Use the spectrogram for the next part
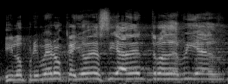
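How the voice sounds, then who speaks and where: Costa Rican male preacher, high pitch, emotional sermon, long reverb of a church hall. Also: flat delivery, fast talker. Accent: Costa Rican Spanish. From Costa Rica. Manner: emotional testimony, swings from hushed to loud cries. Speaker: apostle preaching. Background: soft guitar music.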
